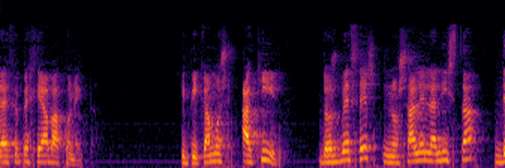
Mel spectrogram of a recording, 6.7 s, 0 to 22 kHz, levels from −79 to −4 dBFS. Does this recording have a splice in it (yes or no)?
no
